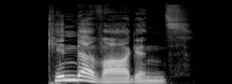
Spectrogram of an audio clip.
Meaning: genitive singular of Kinderwagen
- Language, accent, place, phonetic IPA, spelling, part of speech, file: German, Germany, Berlin, [ˈkɪndɐˌvaːɡn̩s], Kinderwagens, noun, De-Kinderwagens.ogg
